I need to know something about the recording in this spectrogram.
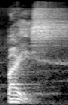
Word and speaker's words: país: Si yo dijera país, sería un solo golpe de voz, como el caso del diptongo. Pero es un hiato, ruptura.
